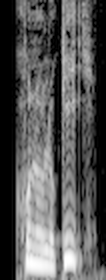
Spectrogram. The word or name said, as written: kronologi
